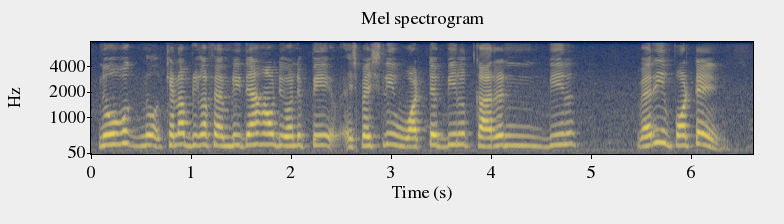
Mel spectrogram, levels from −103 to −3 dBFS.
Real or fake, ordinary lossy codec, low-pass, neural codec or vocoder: real; none; none; none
